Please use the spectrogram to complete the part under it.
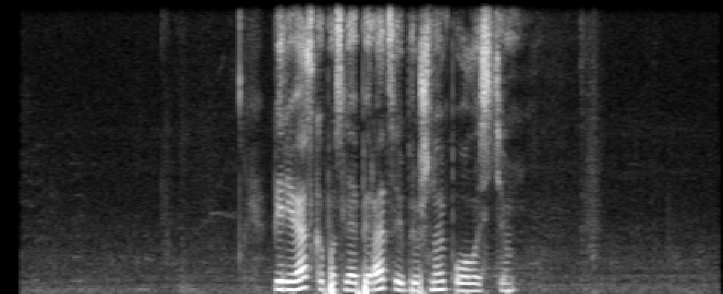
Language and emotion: Russian, neutral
